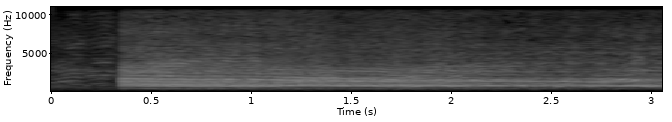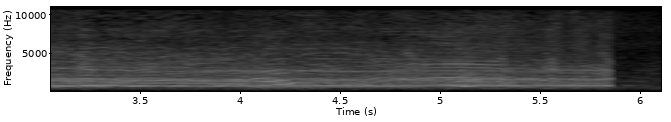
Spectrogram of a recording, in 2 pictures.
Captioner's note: crowd faintly cheering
